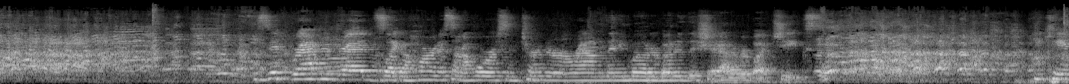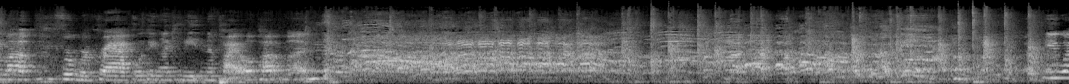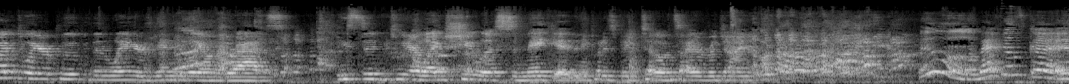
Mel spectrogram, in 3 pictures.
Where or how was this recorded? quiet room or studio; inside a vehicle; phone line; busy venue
busy venue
